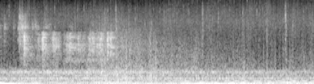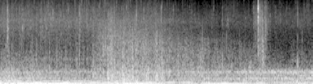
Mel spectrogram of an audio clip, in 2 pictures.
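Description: Heavy rain falling steadily, with a deep, steady rumble underneath.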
